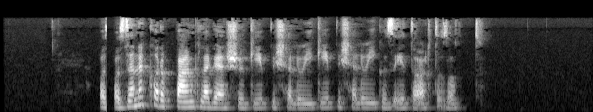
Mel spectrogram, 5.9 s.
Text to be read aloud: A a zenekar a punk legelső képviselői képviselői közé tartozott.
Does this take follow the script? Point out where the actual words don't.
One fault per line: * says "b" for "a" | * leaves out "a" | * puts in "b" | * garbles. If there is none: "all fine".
all fine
